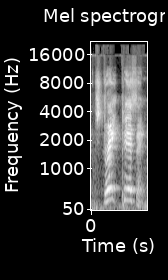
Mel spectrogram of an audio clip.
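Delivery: slow, weighty "Straight pissing"; emphatic drawn out. Real, not acted. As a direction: lean on every word of "Straight pissing". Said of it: "slow emphatic punch".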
